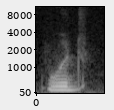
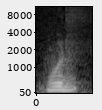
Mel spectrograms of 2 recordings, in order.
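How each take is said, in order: Both takes have the same delivery.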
